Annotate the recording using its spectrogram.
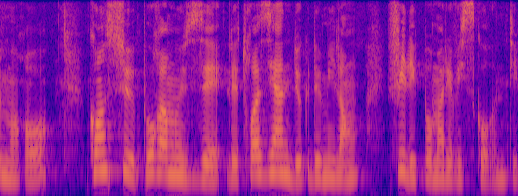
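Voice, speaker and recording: Speech with an Italian accent comes at a fairly slow pace on a very clean recording with a silent background. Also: woman. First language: Italian (speaking French). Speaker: art historian. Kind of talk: lecture. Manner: halting.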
